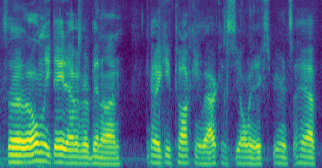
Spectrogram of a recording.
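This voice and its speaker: Standing by the microwave in his kitchen, a nasal-voiced man talks fast at a medium pitch, his tone steady and darkish. His vlog monologue is rambling and casual, full of restarts and casual swearing, over a slight hiss or hum.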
